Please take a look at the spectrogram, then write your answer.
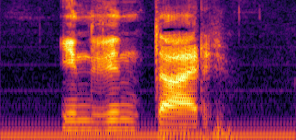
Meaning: inventory, stock
- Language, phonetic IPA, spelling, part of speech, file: Russian, [ɪnvʲɪnˈtarʲ], инвентарь, noun, Ru-инвентарь.ogg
